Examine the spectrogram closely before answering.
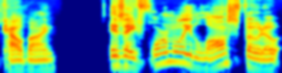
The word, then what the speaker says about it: Calvine: It's Scottish, so I think it might be pronounced Calvine.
